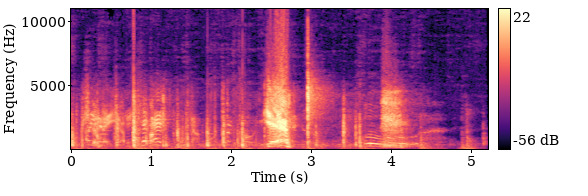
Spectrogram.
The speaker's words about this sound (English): Only I shouldn't have hit this guy so hard.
